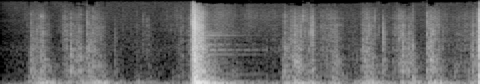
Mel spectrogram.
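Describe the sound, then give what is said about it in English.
A single heavy thud as an airplane door shuts, loud, with a brief ringing tail. Voices murmur before and after it. “The airplane door shut and excitement sparkled through our hands.”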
